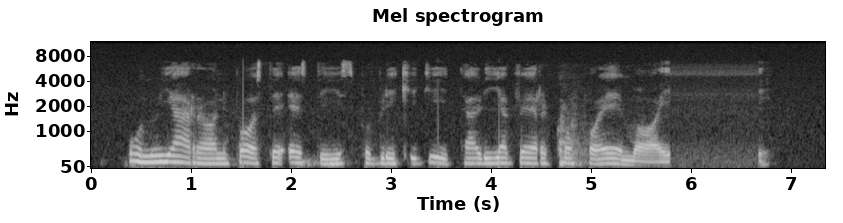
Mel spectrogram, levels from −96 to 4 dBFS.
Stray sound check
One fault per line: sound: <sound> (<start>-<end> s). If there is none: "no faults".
no faults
